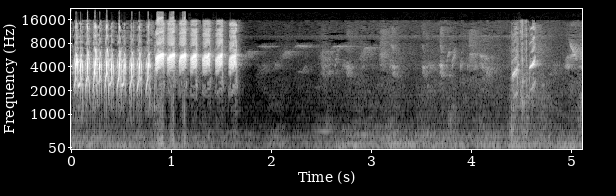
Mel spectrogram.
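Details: A flamboyan opens with a long, fast series of high pulsed notes in dense nyecret chatter. The notes rise slightly toward the end, then give way to near quiet and a few faint chips.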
